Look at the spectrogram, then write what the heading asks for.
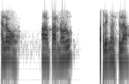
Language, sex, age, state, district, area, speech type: Malayalam, male, 18-30, Kerala, Kozhikode, urban, conversation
